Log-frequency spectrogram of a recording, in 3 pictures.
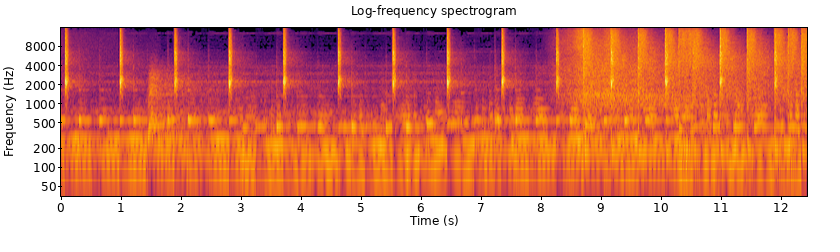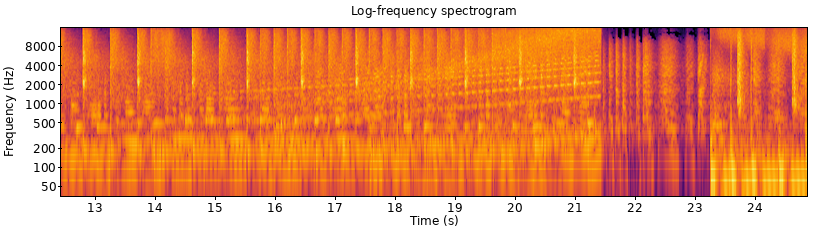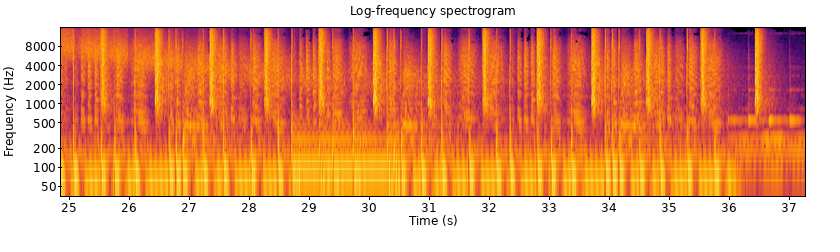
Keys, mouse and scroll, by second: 2.0 alt+scroll up 1, 3.2 alt+scroll down 1, 4.7 alt+scroll up 1, 4.9 Up, 5.1 Up, 5.2 Up, 5.6 double click, 6.1 alt+scroll down 1, 6.9 space, 9.3 right click, 12.7 alt+scroll up 1, 13.2 space, 13.6 alt+scroll down 1, 14.8 shift+click, 15.4 shift+click, 17.5 Right, 18.6 Right, 18.6 Right, 19.3 Left, 19.4 Left, 19.5 Left, 19.6 Left, 19.8 Left, 20.3 shift+click, 21.1 space, 23.1 shift+click, 24.2 Left, 27.0-27.4 alt+scroll down 1, 27.5 alt+scroll down 1, 27.8 alt+scroll up 1, 28.6 alt+scroll up 1, 29.4 double click, 31.3 double click, 34.1 double click, 35.1 alt+scroll up 1, 35.7-36.6 typing.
